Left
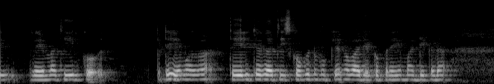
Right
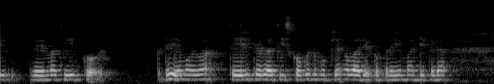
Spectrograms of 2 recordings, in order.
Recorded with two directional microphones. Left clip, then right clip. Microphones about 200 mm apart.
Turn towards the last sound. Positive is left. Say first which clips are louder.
# left 2 dB
turn(degrees=30)  # may be behind; listen again after turning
